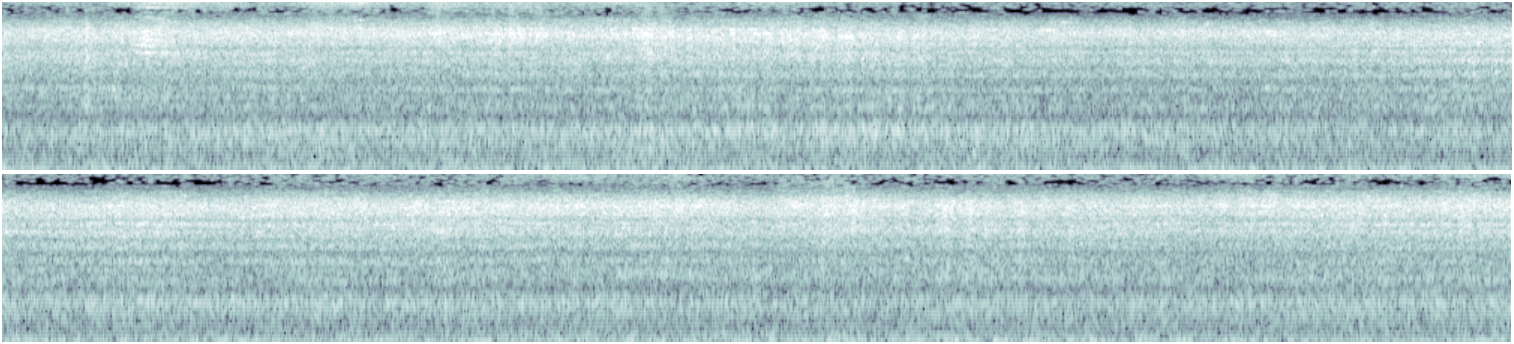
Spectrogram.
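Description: Freight train's cars rolling steadily across a trestle bridge: a continuous rumble and clatter of wheels on rail.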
